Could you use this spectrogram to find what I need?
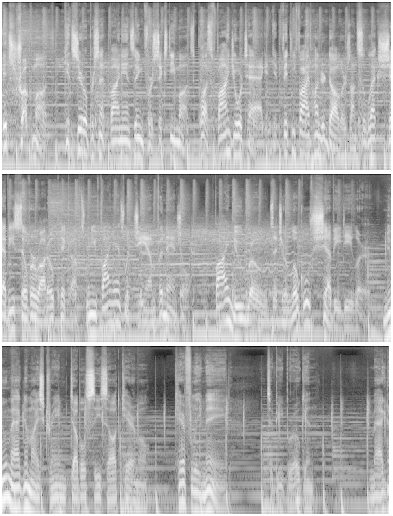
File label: commercial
